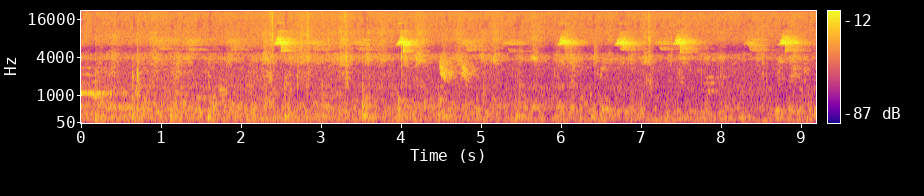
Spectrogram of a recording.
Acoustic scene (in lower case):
park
